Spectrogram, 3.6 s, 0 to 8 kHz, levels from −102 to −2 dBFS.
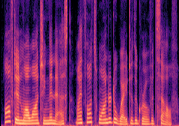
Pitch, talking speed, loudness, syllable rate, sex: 195 Hz, 215 wpm, -19 LUFS, 6.3 syllables/s, female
